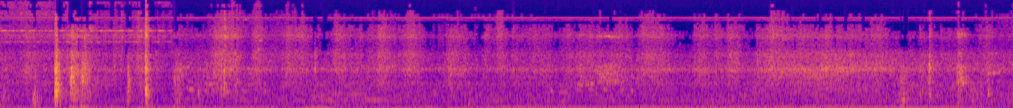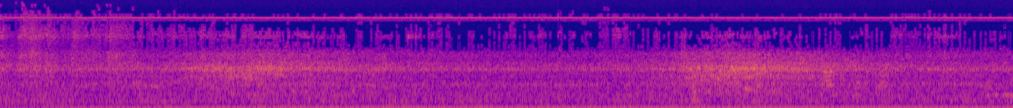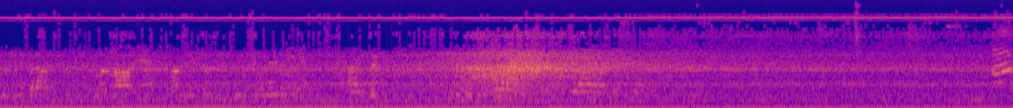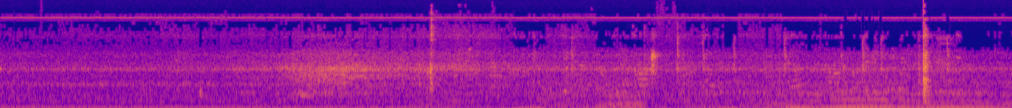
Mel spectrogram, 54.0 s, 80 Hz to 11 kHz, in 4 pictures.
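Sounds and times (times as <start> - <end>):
bus engine idling: 0.0 - 54.0.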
